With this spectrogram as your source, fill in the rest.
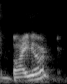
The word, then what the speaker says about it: Biot: via server law okay bio actually it is biot spelling is biot server but it is actually pronounced as bio server law okay now this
